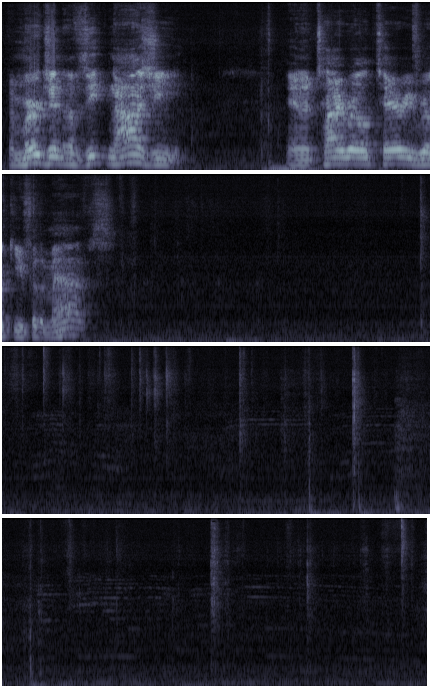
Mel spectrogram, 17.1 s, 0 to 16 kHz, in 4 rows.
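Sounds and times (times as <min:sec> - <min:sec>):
faint background music: 0:00.0 - 0:17.0
trading cards clicking and tapping: 0:08.4 - 0:12.4, 0:14.9 - 0:17.0.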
